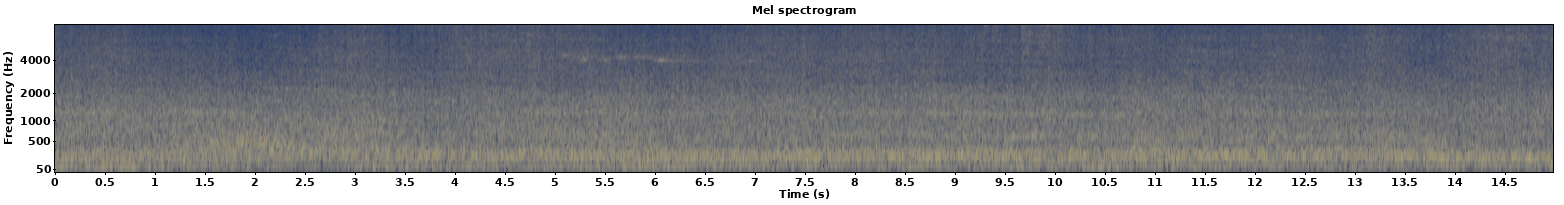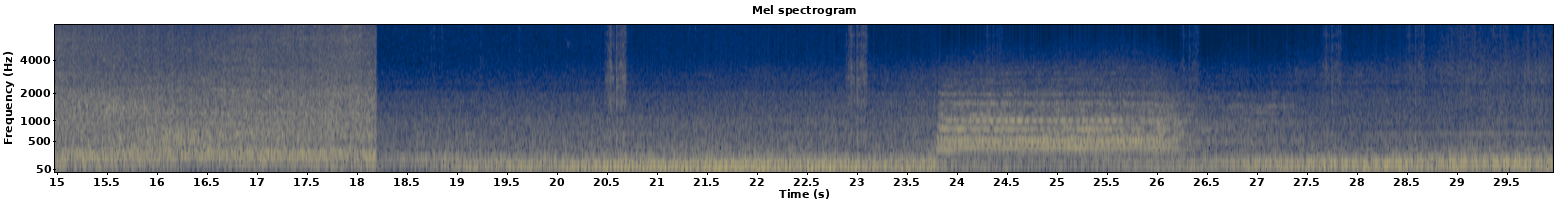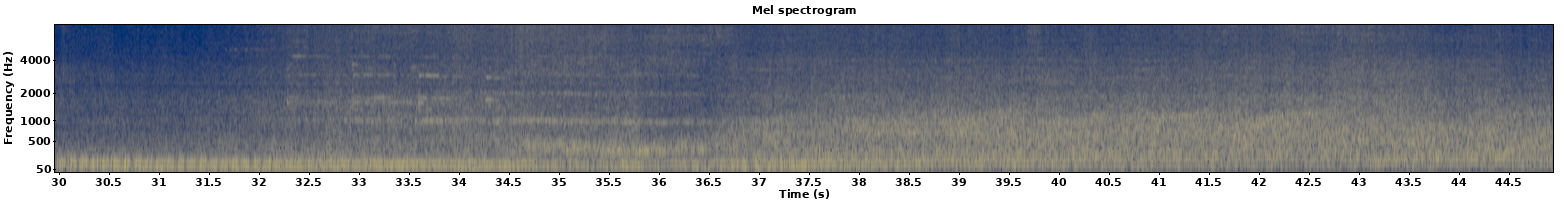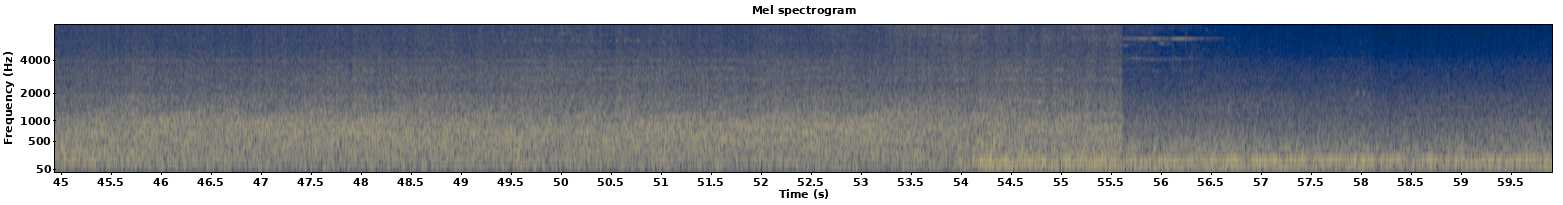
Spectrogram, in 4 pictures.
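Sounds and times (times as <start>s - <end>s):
train wheels clattering on rail: 0.0s - 18.2s, 27.4s - 56.6s
diesel locomotive engine rumble: 0.0s - 59.9s
train air horn blast: 23.8s - 26.7s.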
